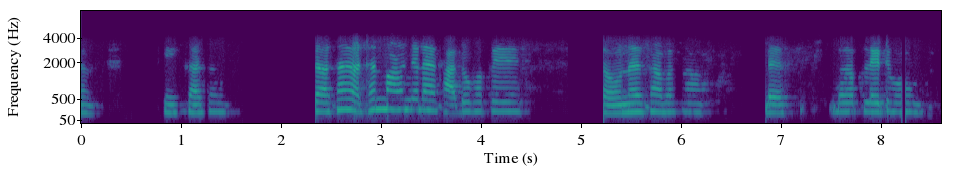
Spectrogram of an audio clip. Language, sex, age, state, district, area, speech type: Sindhi, female, 45-60, Maharashtra, Thane, urban, conversation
